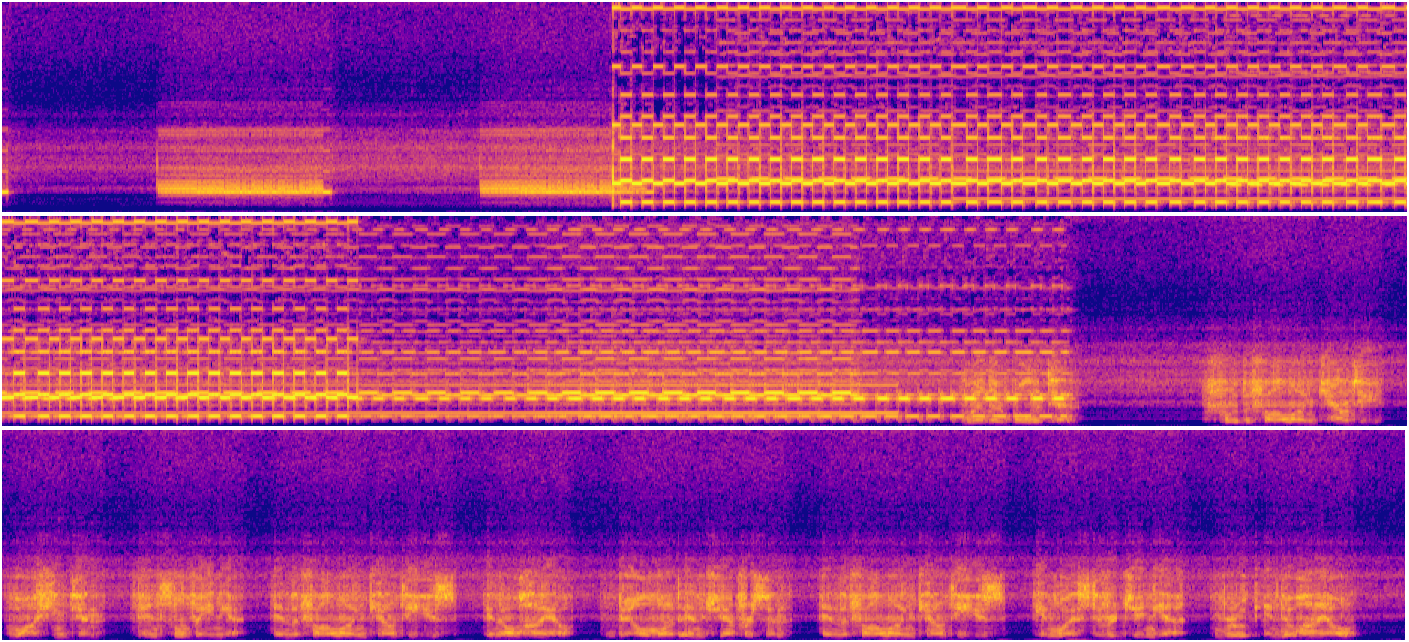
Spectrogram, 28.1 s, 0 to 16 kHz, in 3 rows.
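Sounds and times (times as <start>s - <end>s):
two-tone alarm: 4.1s - 16.5s.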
